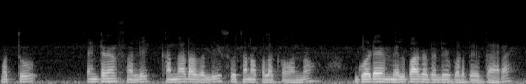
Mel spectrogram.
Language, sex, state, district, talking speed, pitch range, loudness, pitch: Kannada, male, Karnataka, Bangalore, 100 wpm, 110-120 Hz, -18 LUFS, 115 Hz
